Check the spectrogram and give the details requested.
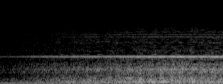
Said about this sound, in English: Now, we really must pop in the helicopter and be on our way.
